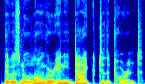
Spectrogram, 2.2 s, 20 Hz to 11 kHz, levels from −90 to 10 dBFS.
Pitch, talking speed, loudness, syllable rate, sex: 110 Hz, 245 wpm, -16 LUFS, 6.3 syllables/s, male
